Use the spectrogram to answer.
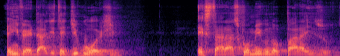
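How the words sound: The pause comes after the word hoje.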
